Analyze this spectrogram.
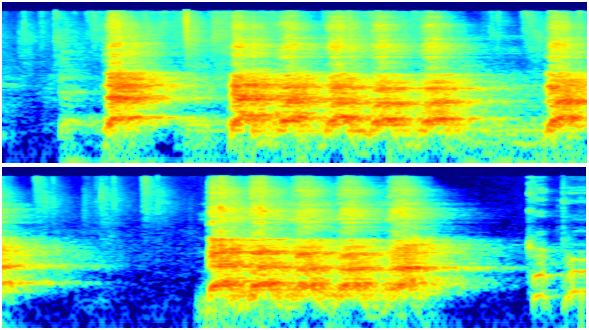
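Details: Great Dane Mikey sounding the household alarm at a truck in the driveway, Ellie carrying a toy beside him: fast volleys of deep, gruff barks, several bursts with a silent gap, then a short yelp.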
